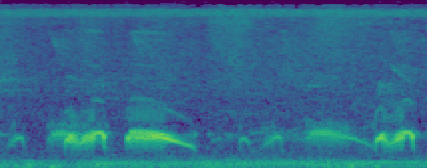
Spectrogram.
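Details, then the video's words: Spotted dove song for attracting doves, soft short coos leading into long falling notes, repeated twice within a few seconds above a constant low-pitched background drone. "Spotted Dove animal singing sound"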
